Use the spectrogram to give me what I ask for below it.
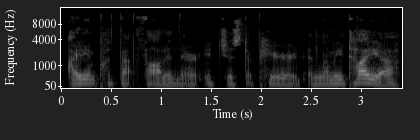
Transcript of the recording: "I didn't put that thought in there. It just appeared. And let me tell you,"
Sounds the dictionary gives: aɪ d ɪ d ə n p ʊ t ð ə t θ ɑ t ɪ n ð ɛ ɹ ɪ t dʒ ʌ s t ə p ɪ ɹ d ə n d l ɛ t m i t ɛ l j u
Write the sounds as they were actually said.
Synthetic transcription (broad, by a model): aɪ d ɪ d n p ʊ t ð ə t θ ɑ t ɪ n ð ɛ ɹ ɪ t dʒ ʌ s t ə p ɪ ɹ d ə n l ɛ t m i t ɛ l j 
